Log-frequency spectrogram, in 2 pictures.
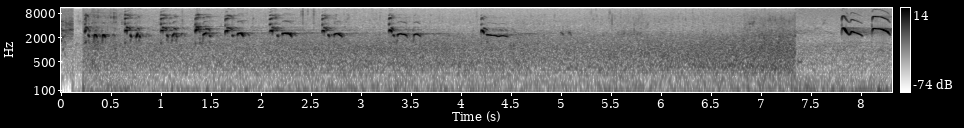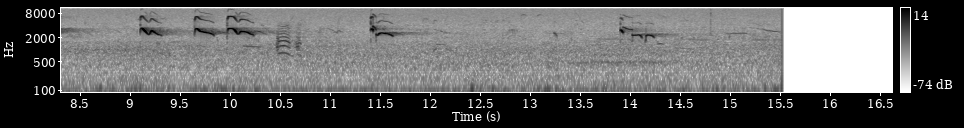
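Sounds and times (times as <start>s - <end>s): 
Common redshank calls: 0.1s - 15.5s
strong low wind noise: 0.1s - 15.5s.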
